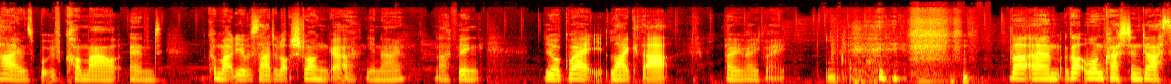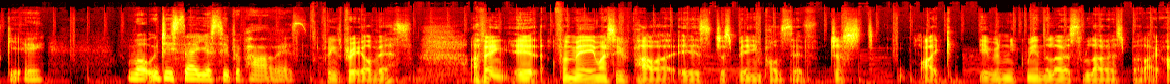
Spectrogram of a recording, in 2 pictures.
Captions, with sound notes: but we’ve come out the other side a lot stronger, you know. I think you’re great like that, you’re great. [GIGGLES] But I’ve got one question to ask you. What would you say your superpower is? I think it’s pretty obvious. I think for me, my superpower is just being positive, just like even you can be in the lowest of lowest,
